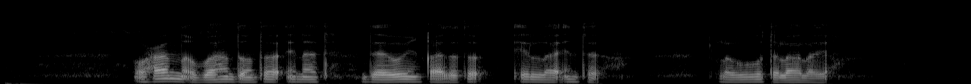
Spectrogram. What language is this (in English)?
Somali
